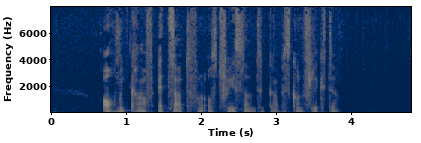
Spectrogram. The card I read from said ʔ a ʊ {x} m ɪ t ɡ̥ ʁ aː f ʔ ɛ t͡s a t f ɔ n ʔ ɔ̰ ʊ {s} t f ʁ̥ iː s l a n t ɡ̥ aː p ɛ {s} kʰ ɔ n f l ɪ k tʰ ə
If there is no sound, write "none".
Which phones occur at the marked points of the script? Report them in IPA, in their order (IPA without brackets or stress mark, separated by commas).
x, s, s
